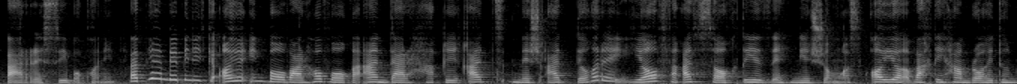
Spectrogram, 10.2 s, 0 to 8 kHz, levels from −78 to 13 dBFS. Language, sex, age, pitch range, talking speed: Persian, female, 30-49, 190-265 Hz, 130 wpm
